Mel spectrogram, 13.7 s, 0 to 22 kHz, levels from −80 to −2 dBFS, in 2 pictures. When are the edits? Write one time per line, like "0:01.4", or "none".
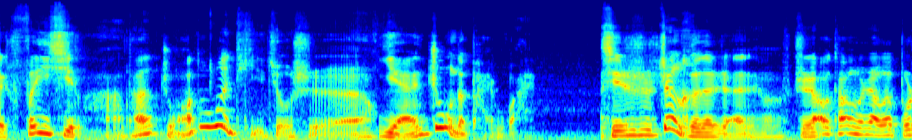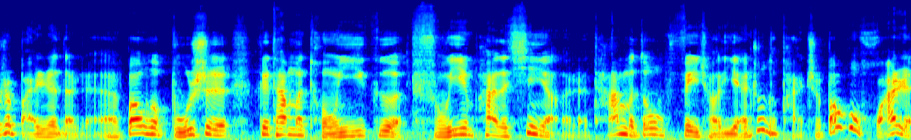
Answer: none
